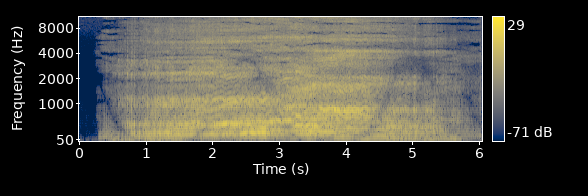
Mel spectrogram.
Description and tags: Creature Moan
A nasty horror moan. Perfect for any manner of ghost, ghoul, monster, or demon.
evil, haunted, undead, phantom, ghost, spooky, devil, demon, creepy, ghostly, moan, horror, fear, scary, sinister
